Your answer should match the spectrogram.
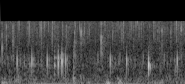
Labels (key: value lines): label: biophony, damselfish
recorder: SoundTrap 500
